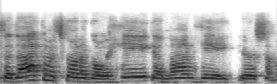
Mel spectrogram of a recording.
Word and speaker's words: Hague: there was a convention in hague some people pronounce it hog to try to simplify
